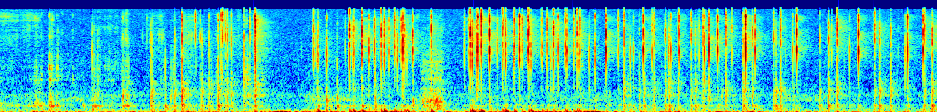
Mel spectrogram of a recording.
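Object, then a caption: Small wooden block. Long acrylic nails tap and scratch the top of a small, light-coloured solid wooden cube standing on a table. Quick, dry, bright clicks and scratchy rasps come in dense, uneven bursts with no ring after each tap. The sound stays fairly quiet, with brief busier flurries throughout.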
